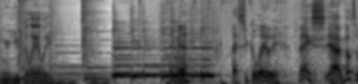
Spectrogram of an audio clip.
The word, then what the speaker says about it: ukulele: Hey man, nice ukulele. Thanks, yeah, I built it myself. Actually, in Hawaii, it's pronounced ukulele.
